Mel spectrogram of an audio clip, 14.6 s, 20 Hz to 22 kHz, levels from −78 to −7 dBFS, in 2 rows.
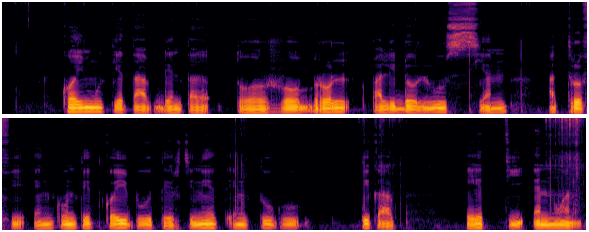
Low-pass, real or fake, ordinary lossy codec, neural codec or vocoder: none; real; none; none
